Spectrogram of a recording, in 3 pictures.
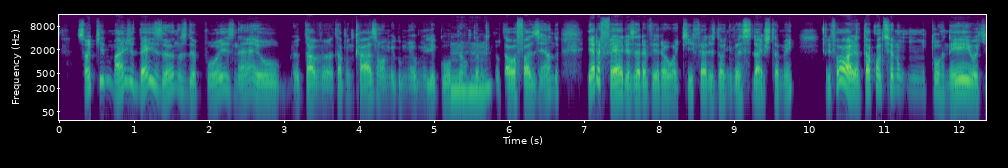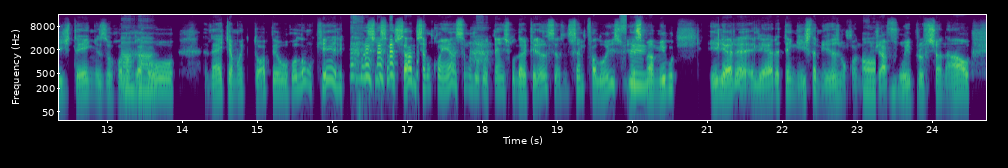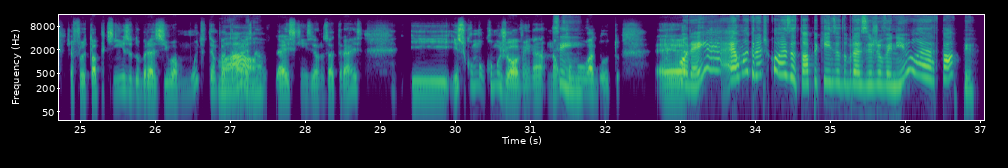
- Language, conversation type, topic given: Portuguese, podcast, Que benefícios você percebeu ao retomar um hobby?
- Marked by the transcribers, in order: laugh; other noise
